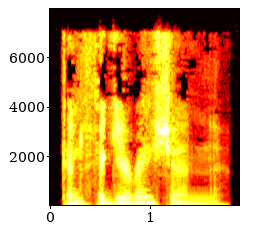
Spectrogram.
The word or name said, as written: configurationally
